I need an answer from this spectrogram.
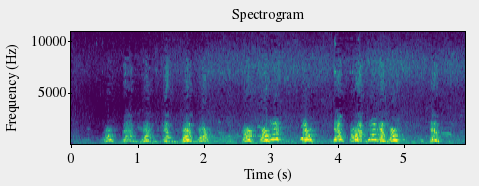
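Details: Landseer dog at water rescue training in the Czech Republic, barking excitedly in a run of about a dozen short, tonal, yelping barks, some in quick pairs, with faint background noise.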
